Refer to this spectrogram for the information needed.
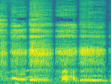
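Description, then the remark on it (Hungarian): A voice imitates heavy panting from climbing stairs: four or five loud, rasping breaths in a steady in-and-out rhythm, breathy, with no talking. “hogy igazából most nehezemre esik fölmenni a lépcsőn, és így, így lihegek föl, mint egy ilyen nem is tudom.”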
